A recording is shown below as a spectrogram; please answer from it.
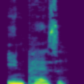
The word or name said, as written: indpas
